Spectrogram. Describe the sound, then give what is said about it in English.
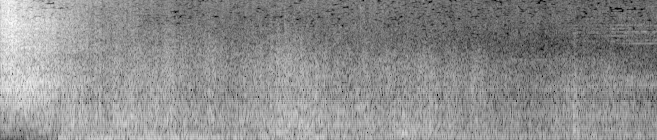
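Thunder rumbles from a thunderstorm pummeling a field of crops beside a dirt road: a loud, steady, broad roar that holds for the whole stretch and eases only slightly toward the end. “He watched the thunderstorm pummel the field of crops directly across the dirt road from him.”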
